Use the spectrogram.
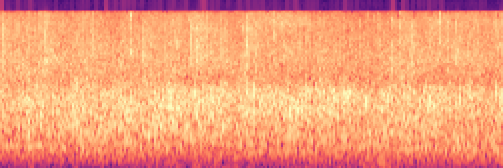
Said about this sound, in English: Let's give my beautiful chicken, Winnie, a clap.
